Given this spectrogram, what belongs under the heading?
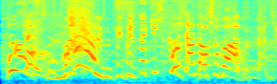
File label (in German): Frau; Keine Gnade Fuer Dad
